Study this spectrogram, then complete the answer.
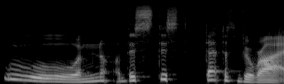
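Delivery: high, uneasy unsettled reaction; a room suddenly feels wrong; mock unease, voice lifting high; uneasy ooh. Imagined uneasy reaction entering room.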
